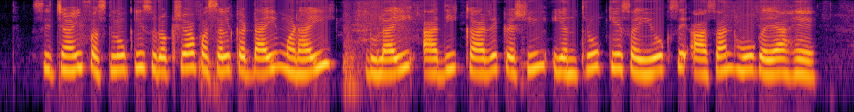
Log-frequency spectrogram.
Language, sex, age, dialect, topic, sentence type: Hindi, female, 51-55, Kanauji Braj Bhasha, agriculture, statement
